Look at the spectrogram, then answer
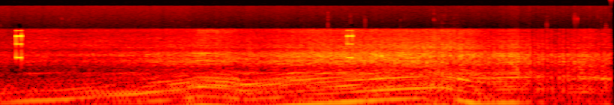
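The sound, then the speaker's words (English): A Jeep JL engine with an aftermarket MagnaFlow performance exhaust rumbles with a deep, throaty exhaust note, revving up and down in rising and falling sweeps over a steady low drone. “How can you pull up and hear that beautiful MagnaFlow exhaust and not...”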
